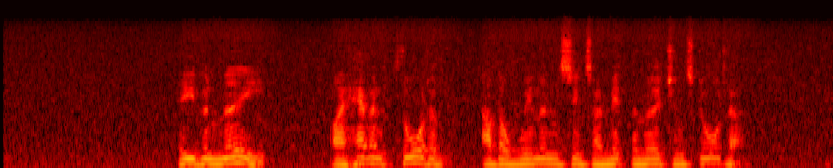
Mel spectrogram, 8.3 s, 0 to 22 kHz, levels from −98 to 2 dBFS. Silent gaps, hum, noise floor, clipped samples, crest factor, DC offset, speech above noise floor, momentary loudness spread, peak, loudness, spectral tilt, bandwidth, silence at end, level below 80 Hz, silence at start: none; none; -68 dBFS; under 0.1%; 18 dB; under 0.1%; 24 dB; 24 LU; -28 dBFS; -45 LUFS; -5.5 dB/octave; 14.5 kHz; 0.05 s; -72 dBFS; 0.05 s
